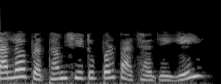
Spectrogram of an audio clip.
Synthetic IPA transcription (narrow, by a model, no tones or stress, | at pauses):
alʌpɾʌt̪ʰəmsiʈupːəɾpat͡sʰad͡zejej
